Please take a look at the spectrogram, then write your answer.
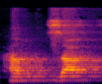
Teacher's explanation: حمزہ یہ حلق کے نیچے والے حصے سے ادا ہوتا ہے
